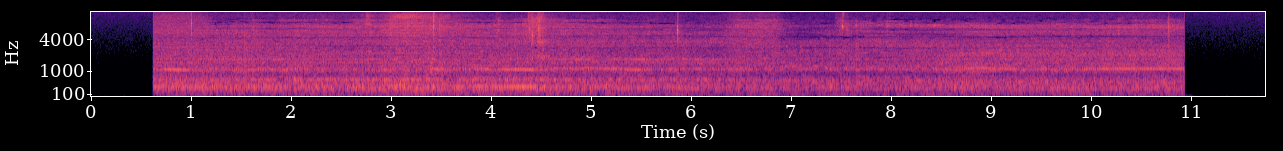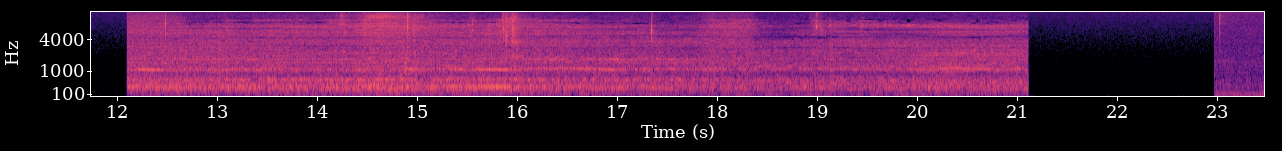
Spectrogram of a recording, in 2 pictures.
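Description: Road traffic and engine noise heard from inside a moving car's cabin: a steady drone with a few held engine tones. The same ten-second stretch plays twice, with a brief silence between.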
